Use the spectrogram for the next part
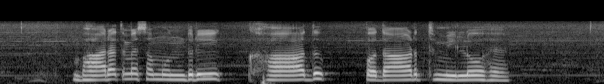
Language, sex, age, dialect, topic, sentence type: Magahi, female, 18-24, Southern, agriculture, statement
